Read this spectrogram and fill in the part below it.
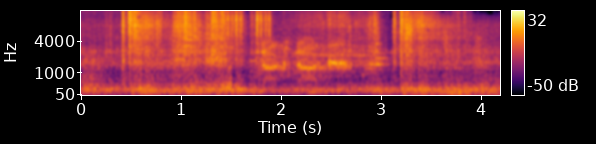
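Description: A tank gun fires with a loud boom.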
